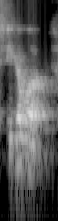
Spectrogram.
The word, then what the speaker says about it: Siga Wot: Am I pronouncing that right? Okay, Siga Wot.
